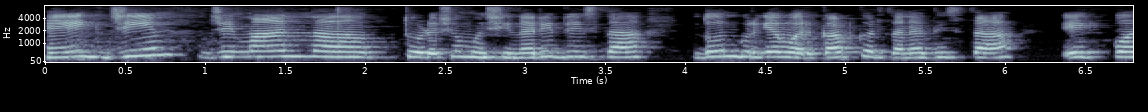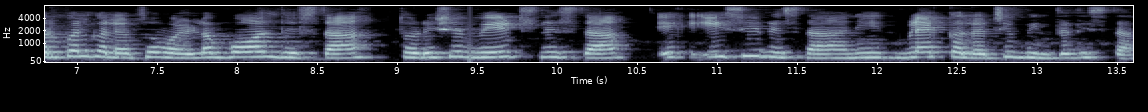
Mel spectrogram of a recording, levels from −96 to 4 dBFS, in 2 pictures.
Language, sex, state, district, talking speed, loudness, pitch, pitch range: Konkani, female, Goa, North and South Goa, 130 wpm, -16 LUFS, 260 Hz, 245-280 Hz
